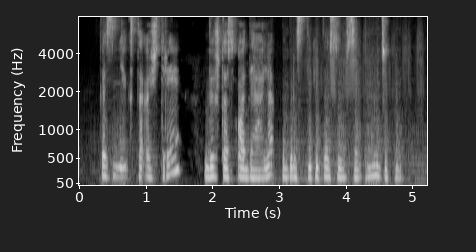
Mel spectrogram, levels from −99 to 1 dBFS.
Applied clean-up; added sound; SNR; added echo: neural separator model SepFormer DNS4.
